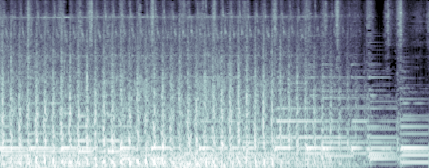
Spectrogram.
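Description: Background music with a cartoon helicopter sound effect: a rapid rotor chop. The chop cuts off just before the end, leaving the music.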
